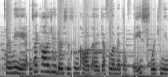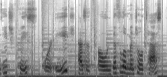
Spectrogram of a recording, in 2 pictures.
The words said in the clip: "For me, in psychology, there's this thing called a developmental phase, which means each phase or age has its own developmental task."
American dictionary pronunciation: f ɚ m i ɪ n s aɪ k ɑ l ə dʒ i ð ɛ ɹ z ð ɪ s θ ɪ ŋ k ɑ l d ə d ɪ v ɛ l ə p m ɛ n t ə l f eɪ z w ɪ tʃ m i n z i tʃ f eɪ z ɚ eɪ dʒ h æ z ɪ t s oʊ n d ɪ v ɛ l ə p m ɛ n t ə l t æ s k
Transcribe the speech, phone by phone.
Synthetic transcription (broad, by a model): f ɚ m i ɪ n s aɪ k ɑ l ə dʒ i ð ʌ ɹ z ð ɪ s θ ɪ ŋ k ɑ l d ə d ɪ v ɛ l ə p m ɛ n t l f eɪ s w ɪ tʃ m i n z i tʃ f eɪ s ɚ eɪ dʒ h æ z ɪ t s oʊ n d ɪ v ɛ l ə p m ɛ n t l t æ s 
